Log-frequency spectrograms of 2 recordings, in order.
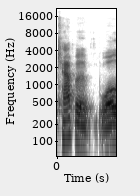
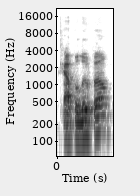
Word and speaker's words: Capilouto: it's it's and it's like kappa wall or something like that Capilouto Capilouto that's it I know there was an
